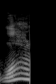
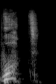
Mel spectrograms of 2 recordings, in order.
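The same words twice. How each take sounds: First: Said in the usual way. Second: High, incredulous what; mock-gasp the word What? up high; coworkers' stunned high What?; shocked what. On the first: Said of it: "And I was like". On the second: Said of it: "leered at me and went".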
